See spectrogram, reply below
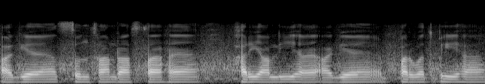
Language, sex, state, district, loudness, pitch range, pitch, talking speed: Hindi, male, Uttar Pradesh, Lalitpur, -19 LUFS, 115-120 Hz, 115 Hz, 135 wpm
